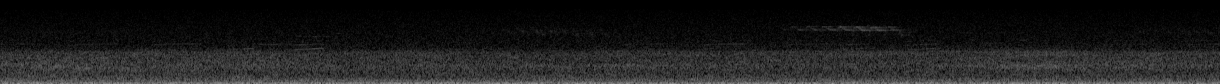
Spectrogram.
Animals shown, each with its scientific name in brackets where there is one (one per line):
Red-breasted Nuthatch (Sitta canadensis)
Yellow-rumped Warbler (Setophaga coronata)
